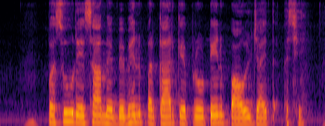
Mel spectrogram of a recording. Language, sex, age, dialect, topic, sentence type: Maithili, male, 18-24, Southern/Standard, agriculture, statement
